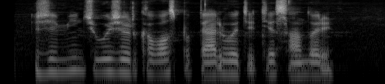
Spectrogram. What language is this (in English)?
Lithuanian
